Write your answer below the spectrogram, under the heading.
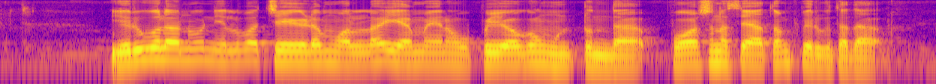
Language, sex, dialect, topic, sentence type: Telugu, male, Telangana, agriculture, question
